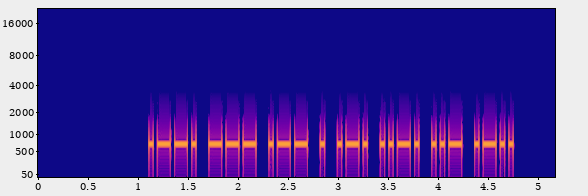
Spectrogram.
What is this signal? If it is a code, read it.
Morse code, heard as a keyed tone, about 28 wpm, 700 Hz. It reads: POWERFUL
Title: Top 1251-1500 Words 28wpm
